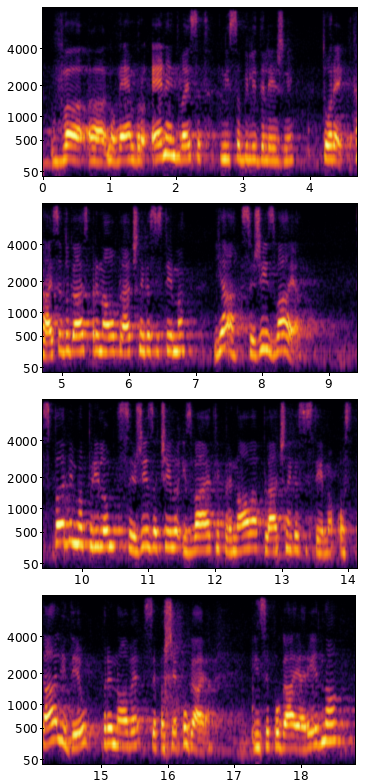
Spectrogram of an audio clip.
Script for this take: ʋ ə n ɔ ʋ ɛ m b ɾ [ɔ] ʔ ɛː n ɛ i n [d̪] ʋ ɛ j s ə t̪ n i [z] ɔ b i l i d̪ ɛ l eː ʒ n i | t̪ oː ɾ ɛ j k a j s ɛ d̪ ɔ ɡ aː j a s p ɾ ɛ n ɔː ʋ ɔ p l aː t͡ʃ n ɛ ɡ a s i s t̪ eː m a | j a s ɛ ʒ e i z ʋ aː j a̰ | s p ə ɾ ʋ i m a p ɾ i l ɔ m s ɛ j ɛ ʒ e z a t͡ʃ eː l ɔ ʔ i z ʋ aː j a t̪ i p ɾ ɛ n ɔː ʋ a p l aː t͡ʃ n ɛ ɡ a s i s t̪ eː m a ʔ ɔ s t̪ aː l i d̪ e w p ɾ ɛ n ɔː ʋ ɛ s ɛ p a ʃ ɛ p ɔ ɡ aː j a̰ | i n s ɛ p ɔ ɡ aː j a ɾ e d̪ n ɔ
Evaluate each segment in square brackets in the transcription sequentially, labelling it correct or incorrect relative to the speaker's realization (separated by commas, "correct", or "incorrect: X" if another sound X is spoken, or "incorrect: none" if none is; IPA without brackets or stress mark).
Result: incorrect: u, correct, incorrect: s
